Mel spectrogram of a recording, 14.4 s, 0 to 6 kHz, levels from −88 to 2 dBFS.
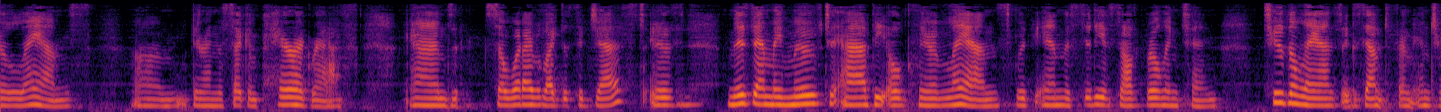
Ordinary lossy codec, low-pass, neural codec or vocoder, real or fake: MP3, 32 kbps; 5.4 kHz; codec, 24 kHz, 1 kbps, SNAC; fake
